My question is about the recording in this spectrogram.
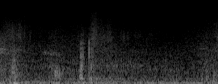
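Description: Faint rustles and light taps of quilted fabric pieces being moved about on a cutting mat, over quiet room tone.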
